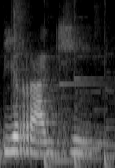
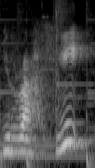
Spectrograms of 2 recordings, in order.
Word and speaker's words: Biraghi: bir ragi by raghav Hai biraghi bukan birahi ya walaupun gue punya birahi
